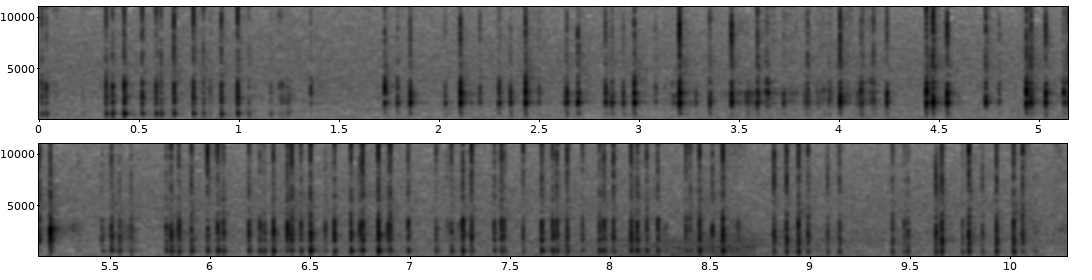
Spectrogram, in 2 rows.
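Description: Fingernails tap and scratch the bottom end and body of a small plastic lotion bottle. Rapid, dense bright clicks and light scratching sounds run throughout, with a faint hollow tone near 590 Hz. Each tap dies away almost instantly.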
